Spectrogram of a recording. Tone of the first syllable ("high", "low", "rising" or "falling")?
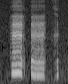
high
